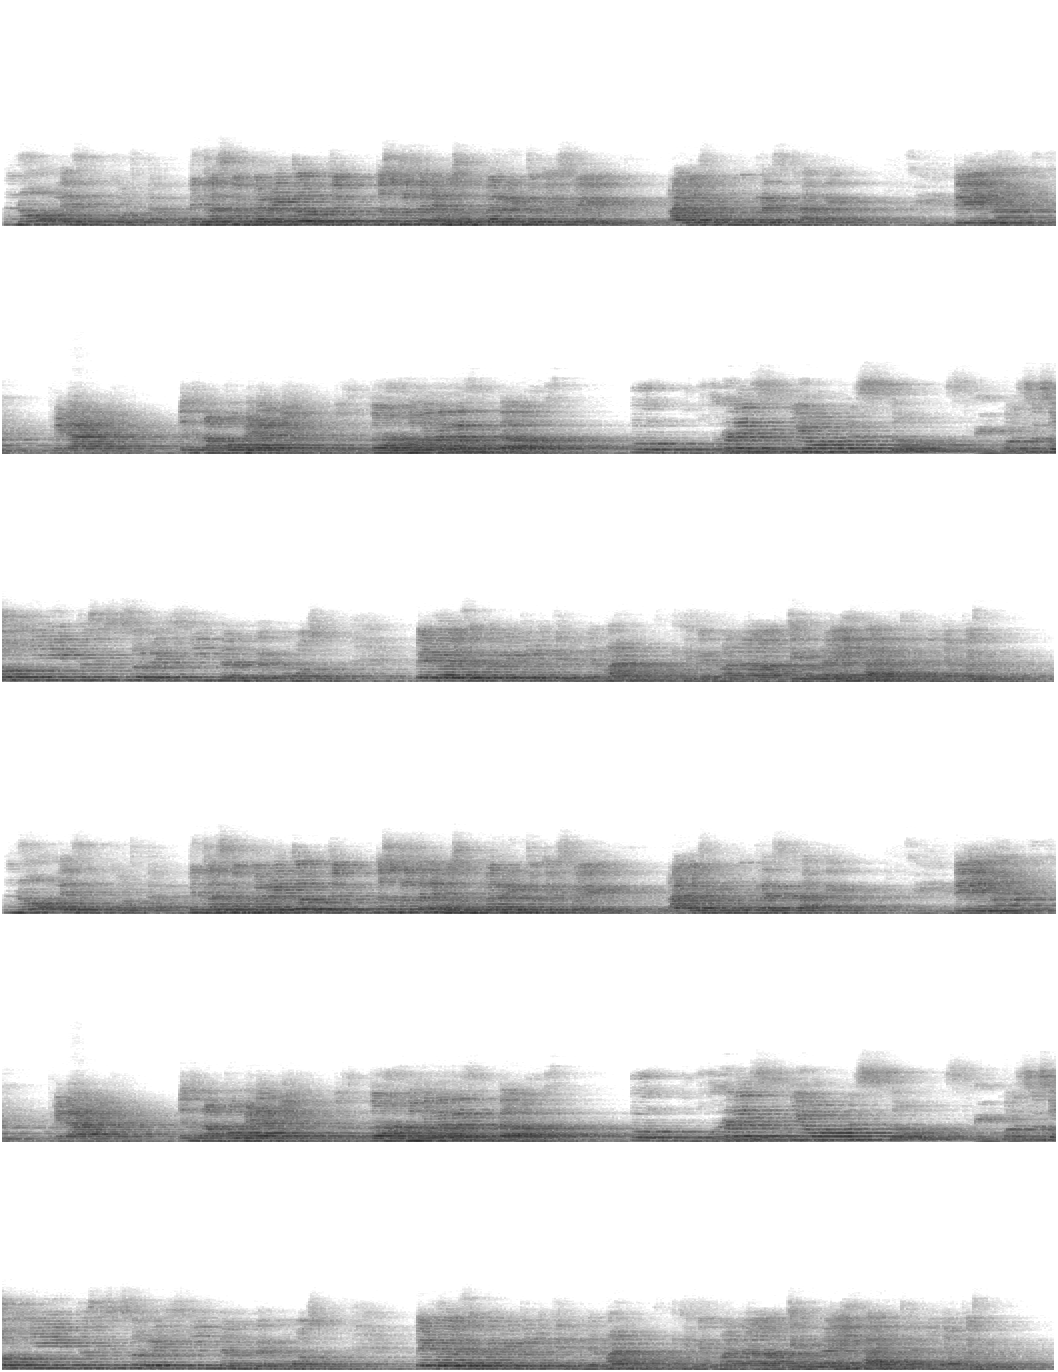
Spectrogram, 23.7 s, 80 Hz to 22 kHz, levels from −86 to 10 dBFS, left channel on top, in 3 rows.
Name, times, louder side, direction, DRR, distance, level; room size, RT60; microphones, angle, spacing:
voice 1, 0.0-4.6 4.9-6.3 7.1-7.5 8.2-8.8 9.2-11.9 13.3-15.0 15.4-18.6 18.9-23.1, equal, 15° right, -12 dB, 1.2 m, -19 dB
voice 2, 1.4-2.1 6.8-8.2 9.2-9.6 10.6-12.0 12.6-14.2 15.2-15.5, equal, 30° right, -12 dB, 1.2 m, -27 dB
3.5 x 2.7 x 2.9 m, 2.6 s
head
